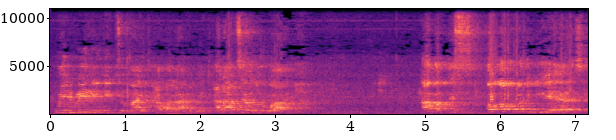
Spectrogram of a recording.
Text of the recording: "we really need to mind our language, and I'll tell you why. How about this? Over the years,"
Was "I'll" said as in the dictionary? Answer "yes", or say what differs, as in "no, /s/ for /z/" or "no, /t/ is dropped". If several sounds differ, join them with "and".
yes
